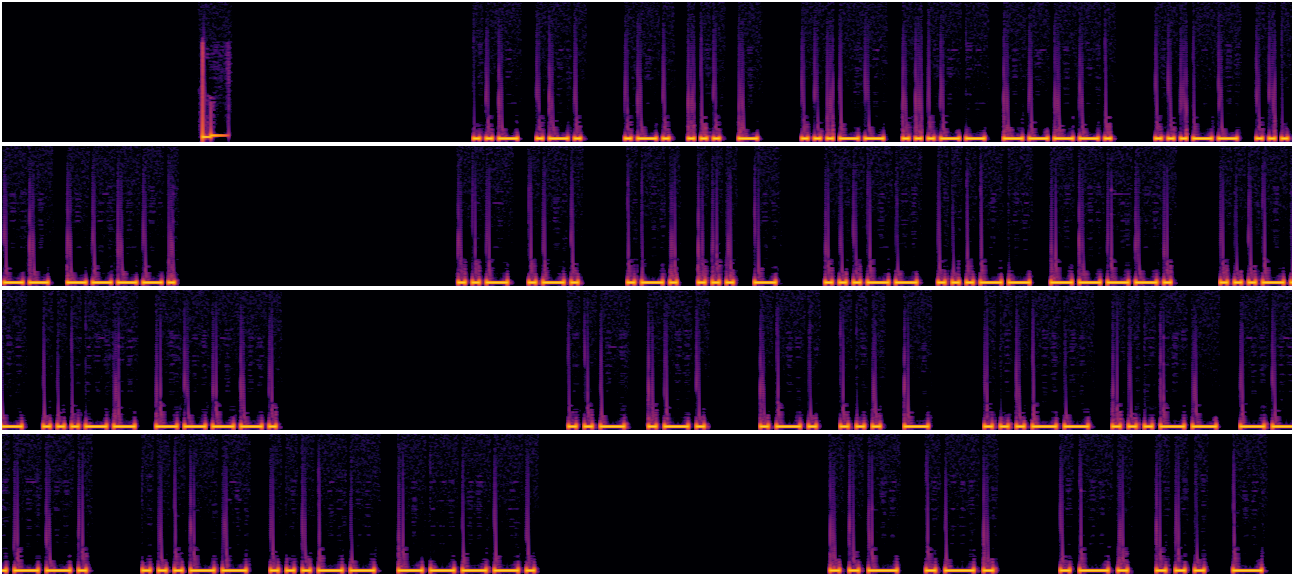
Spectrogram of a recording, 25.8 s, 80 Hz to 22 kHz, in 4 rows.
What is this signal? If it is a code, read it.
Morse code, heard as a keyed tone, about 32 wpm, 700 Hz. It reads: UR RST 339 339 UR RST 339 339 UR RST 339 339 UR RST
